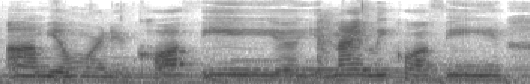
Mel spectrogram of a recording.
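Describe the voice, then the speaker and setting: A woman's voice: medium pitch, level tone, unhurried, gravelly. A woman in her twenties talking casually and confessionally to her viewers, informal and slangy, hesitating as she looks for words. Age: 20s. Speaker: vlog host. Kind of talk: casual confessional chat to camera. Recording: loud music behind the voice.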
